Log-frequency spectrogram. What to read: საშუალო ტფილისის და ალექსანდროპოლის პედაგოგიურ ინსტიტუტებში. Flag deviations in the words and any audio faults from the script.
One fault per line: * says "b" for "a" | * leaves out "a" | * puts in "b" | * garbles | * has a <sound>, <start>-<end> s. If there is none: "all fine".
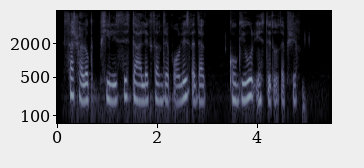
all fine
